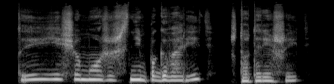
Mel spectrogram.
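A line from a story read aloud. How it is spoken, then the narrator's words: Soft suggestion. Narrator (Russian): мягким тоном предложила Лилит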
